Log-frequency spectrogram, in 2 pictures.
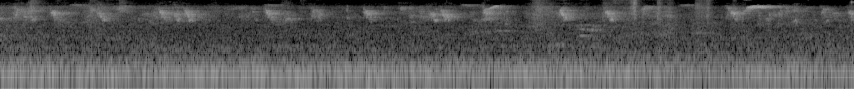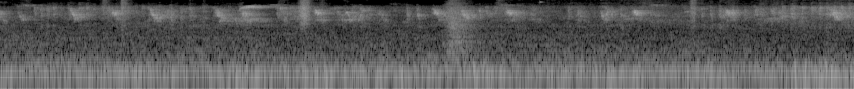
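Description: Small birds chirping: many short, high chirps, several a second, from more than one bird, over a steady low rumble.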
